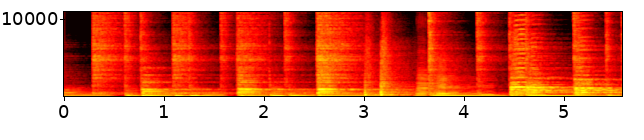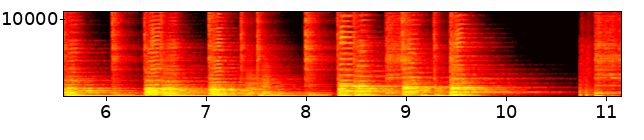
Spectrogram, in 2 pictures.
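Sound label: Bb Eb, backing track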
